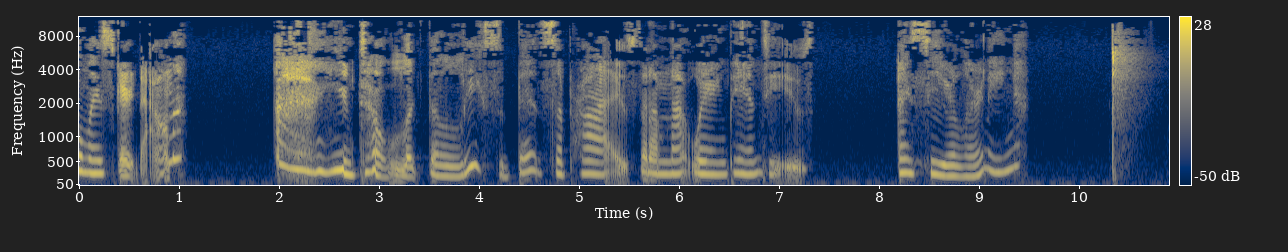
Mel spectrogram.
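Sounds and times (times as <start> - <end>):
speech: 0.0 - 1.1, 2.0 - 7.4, 8.2 - 9.5
hand slapping bare skin: 10.3 - 10.8.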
